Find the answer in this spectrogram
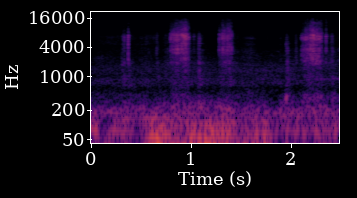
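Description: Socket ratchet on an extension clicking in short bursts, about two a second, as it backs out the 8 mm bolt holding a GY6 scooter's fuel petcock.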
